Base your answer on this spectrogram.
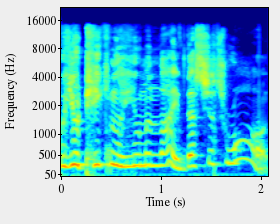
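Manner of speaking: mock exasperated protest, very high. Acting out someone arguing with a Nazi: imitating a frustrated protest. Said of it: "you are getting frustrated at this point".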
